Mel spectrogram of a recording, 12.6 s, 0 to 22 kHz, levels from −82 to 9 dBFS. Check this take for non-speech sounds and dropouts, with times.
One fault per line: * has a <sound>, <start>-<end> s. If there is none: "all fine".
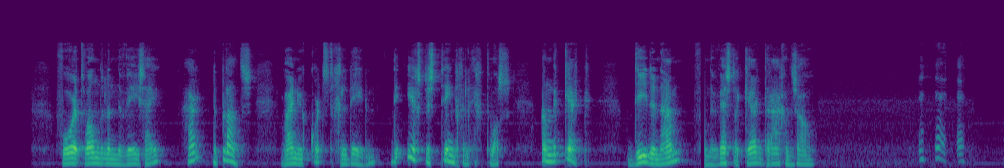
* has a dropout, 8.8-8.8 s
* has a laugh, 11.5-12.1 s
